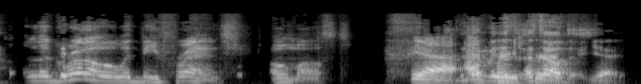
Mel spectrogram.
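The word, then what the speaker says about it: LeGros: Lro is how it's they pronounce it on the commentary. I've always thought it was Lross because it ends with an S, but you know, you know what American language is?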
